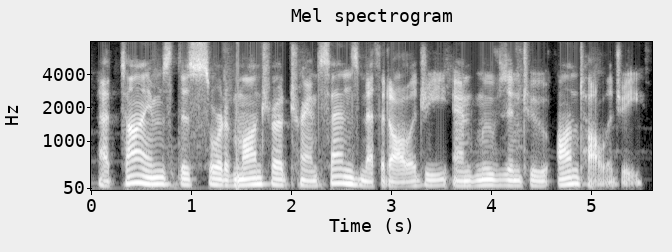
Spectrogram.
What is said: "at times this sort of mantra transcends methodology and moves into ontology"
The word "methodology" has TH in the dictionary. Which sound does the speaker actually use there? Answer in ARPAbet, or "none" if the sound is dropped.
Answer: TH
